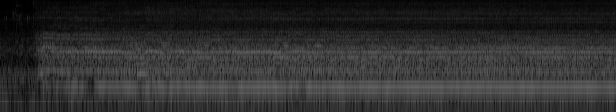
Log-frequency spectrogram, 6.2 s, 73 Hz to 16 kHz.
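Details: Enermax Liqmax III liquid CPU cooler pump failing after 9 months on a non-overclocked Intel 10600K: loud steady whirring with a strong tone near 250 Hz and higher whine.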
